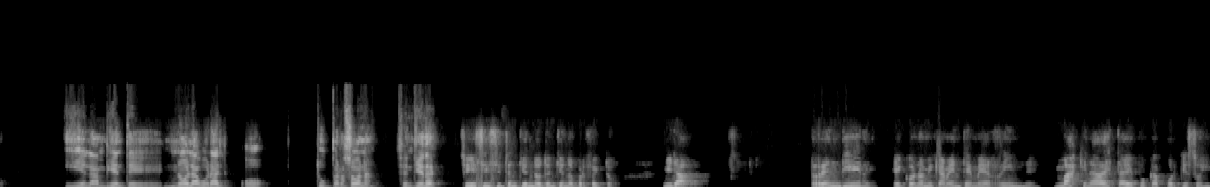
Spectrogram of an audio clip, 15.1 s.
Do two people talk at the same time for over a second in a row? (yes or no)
no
